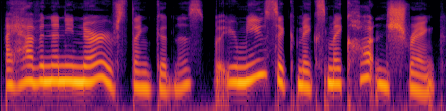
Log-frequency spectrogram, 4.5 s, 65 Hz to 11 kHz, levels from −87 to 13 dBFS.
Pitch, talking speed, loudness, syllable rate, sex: 240 Hz, 175 wpm, -15 LUFS, 4.7 syllables/s, female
